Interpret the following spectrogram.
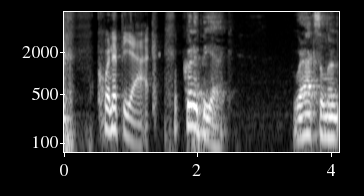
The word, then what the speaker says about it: Quinnipiac: How do you pronounce it? Quinnipiac.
